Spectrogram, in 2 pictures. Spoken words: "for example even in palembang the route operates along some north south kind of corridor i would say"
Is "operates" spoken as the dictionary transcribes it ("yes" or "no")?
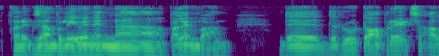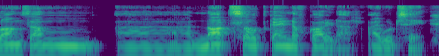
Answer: yes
